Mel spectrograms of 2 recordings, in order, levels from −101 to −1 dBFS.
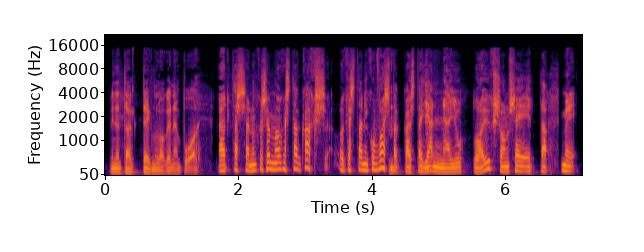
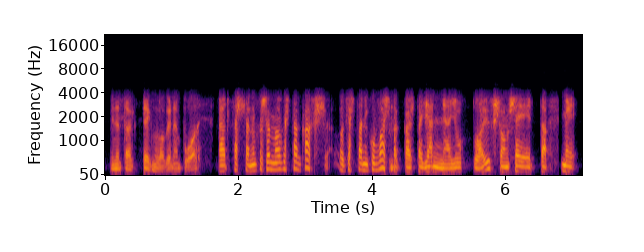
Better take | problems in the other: first | phone-call audio

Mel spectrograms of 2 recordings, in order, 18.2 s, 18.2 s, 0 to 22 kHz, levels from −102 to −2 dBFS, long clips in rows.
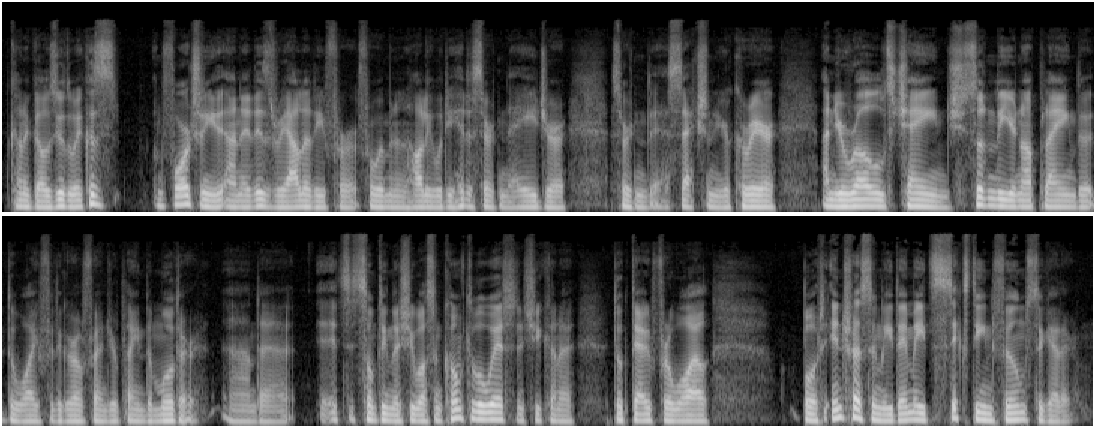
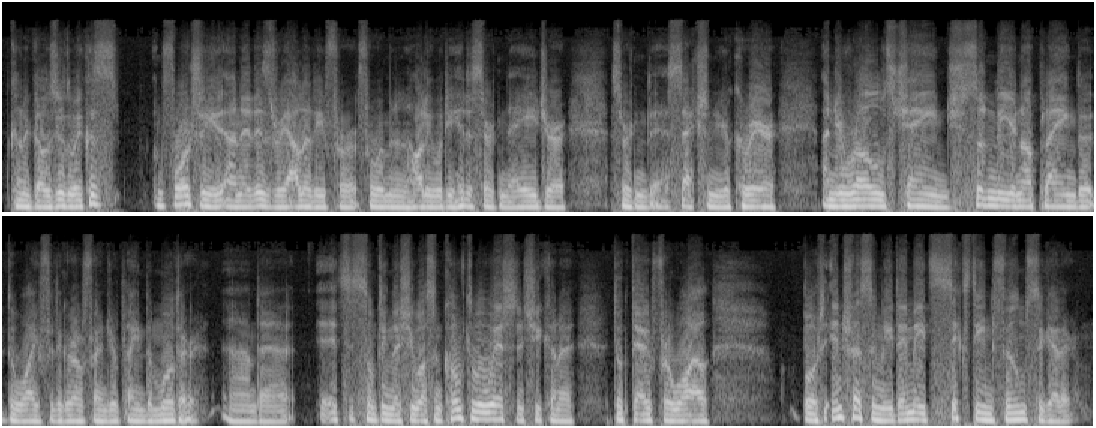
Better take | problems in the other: first | distortion; heavy; 5 dB below the speech

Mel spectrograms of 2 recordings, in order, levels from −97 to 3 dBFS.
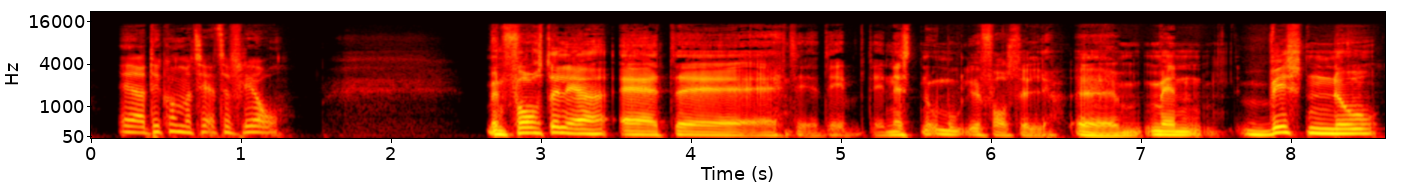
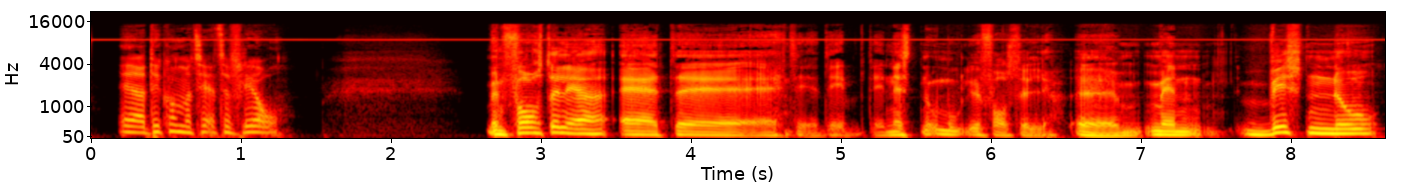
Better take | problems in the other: first | high-pitched whine; noticeable; throughout; 9 kHz, 15 dB below the speech

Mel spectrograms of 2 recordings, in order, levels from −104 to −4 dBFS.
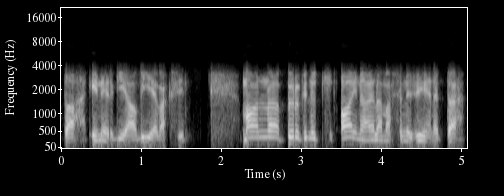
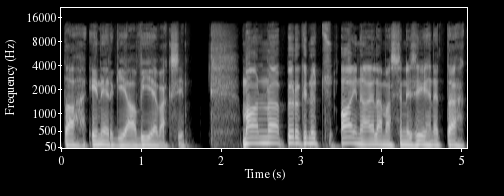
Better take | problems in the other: second | phone-call audio

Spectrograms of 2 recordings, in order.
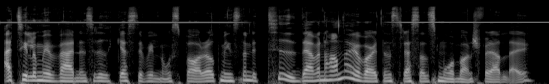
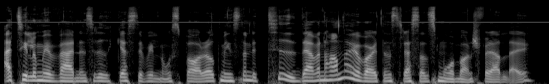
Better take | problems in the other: second | high-pitched whine; loud; until 2.5 s and from 4 s on; 7 kHz, 6 dB below the speech; faint in the second

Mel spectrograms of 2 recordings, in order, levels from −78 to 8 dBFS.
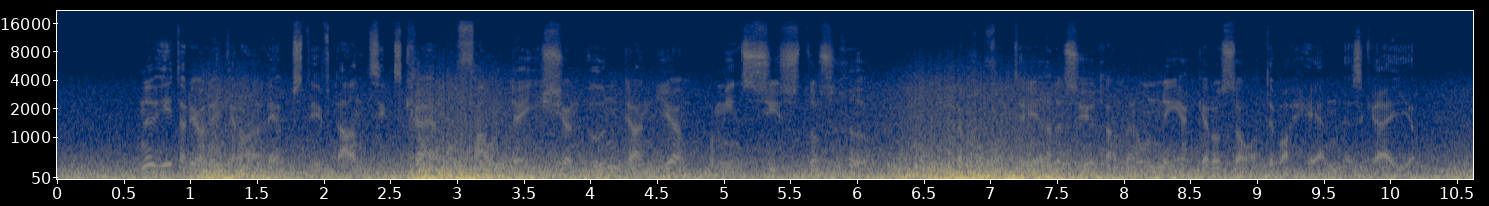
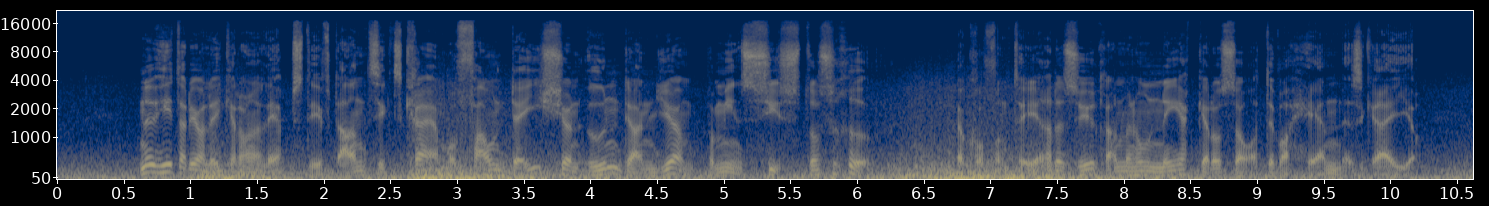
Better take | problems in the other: second | wind noise on the microphone; heavy; 1 dB above the speech; occasional gusts in the second

